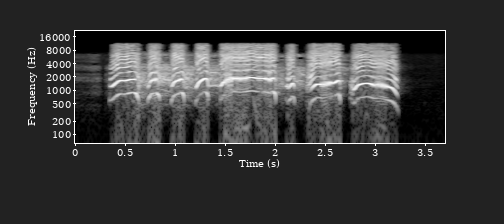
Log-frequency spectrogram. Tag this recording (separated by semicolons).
giggle; laugh; laughing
